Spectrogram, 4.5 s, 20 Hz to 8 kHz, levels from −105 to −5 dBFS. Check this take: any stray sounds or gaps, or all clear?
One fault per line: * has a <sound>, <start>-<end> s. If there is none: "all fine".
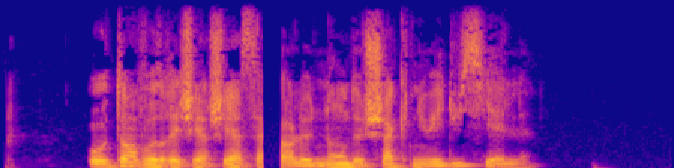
* has a dropout, 1.7-1.9 s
